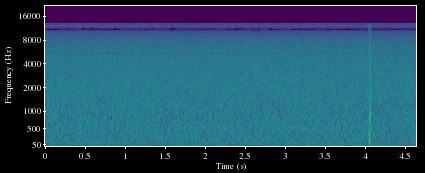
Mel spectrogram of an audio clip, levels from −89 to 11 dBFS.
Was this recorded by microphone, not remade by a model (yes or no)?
no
